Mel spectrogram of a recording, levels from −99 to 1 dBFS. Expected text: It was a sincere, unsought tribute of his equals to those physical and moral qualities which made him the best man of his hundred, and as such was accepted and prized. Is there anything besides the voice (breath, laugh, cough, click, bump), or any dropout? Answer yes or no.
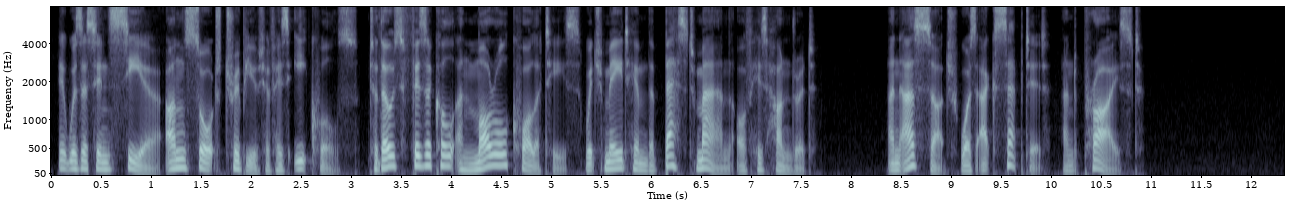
no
